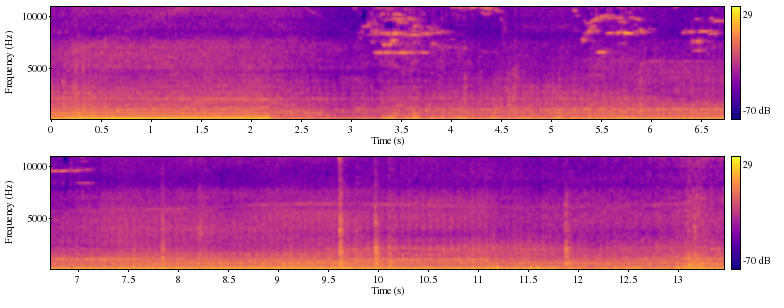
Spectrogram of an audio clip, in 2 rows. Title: 45 with an exhaust leak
